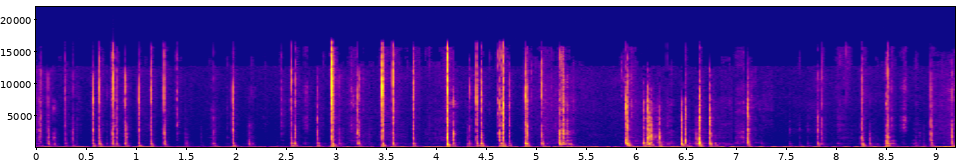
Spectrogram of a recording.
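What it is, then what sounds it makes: Hollow paperboard box tapped with nails. Long nails rapidly tap a long, narrow, hollow pink paperboard product box lying flat. The result is a dense run of quick, dry, hollow clicks with short broadband transients, each decaying almost at once over a soft low rumble.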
